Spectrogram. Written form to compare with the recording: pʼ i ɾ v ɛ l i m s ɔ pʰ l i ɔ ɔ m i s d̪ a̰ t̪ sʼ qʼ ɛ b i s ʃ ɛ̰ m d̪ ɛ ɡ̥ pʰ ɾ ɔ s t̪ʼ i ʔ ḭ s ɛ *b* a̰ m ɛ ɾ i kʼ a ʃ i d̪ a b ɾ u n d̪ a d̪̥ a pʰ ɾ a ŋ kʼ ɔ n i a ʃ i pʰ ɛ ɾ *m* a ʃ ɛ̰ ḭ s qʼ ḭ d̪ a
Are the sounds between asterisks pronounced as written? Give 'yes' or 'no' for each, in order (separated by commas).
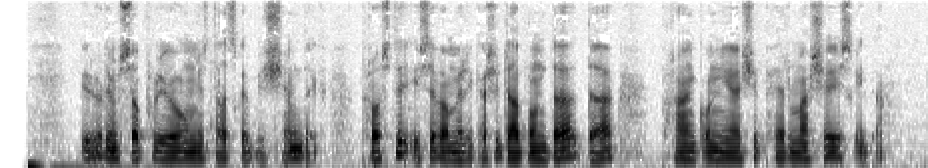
no, yes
